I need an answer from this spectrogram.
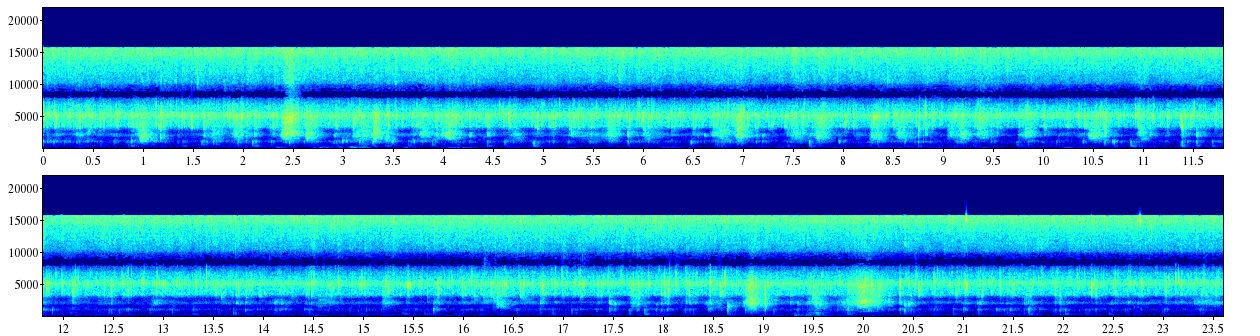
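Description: Banana-egg batter fritter frying in shallow hot oil in a pan: a quiet, steady sizzle with frequent small crackles and pops.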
